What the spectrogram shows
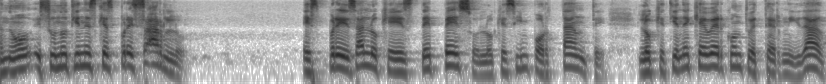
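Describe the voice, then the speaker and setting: A male pastor with a Paisa Colombian accent, preaching in a soft-spoken, conversational way. His voice sits a little high for a man, and he acts out short exchanges with his listeners instead of shouting. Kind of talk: sermon.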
